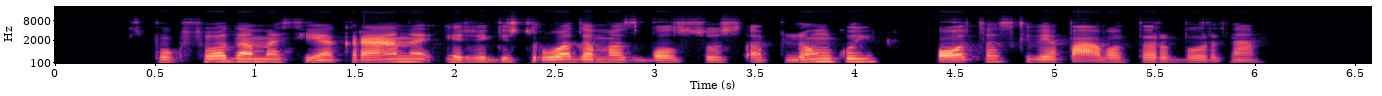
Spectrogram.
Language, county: Lithuanian, Tauragė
